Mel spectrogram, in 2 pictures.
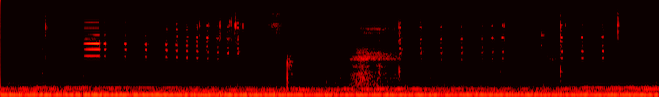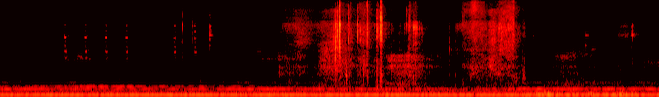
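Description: Steady low wind rumble on the microphone, with faint short whirring ticks from small RC servos as the glider's control surfaces are moved for trim. Near the end come a few seconds of louder rustling.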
